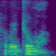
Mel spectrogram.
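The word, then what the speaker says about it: Dumas: দিকে ইয়াটা উচ্চারণ ুমাস এস এর উচ্চারণ হবে না ডুমা এ পর্যন্ত থেমে যাবে আচ্ছা এখান থেকে আমরা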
